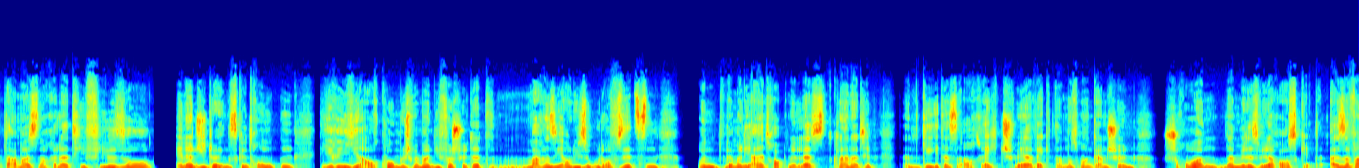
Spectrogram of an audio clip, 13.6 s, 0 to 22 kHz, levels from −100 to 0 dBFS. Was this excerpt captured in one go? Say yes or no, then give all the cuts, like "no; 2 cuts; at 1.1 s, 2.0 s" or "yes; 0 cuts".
no; 2 cuts; at 1.6 s, 3.1 s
